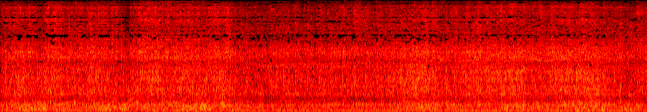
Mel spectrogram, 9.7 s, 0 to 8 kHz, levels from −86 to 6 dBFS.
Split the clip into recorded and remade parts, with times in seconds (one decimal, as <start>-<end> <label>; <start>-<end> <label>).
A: 0.0-9.7 recorded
